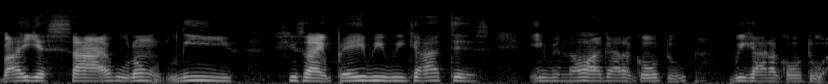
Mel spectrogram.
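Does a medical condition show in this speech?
Yes: cerebral palsy; uses wheelchair.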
